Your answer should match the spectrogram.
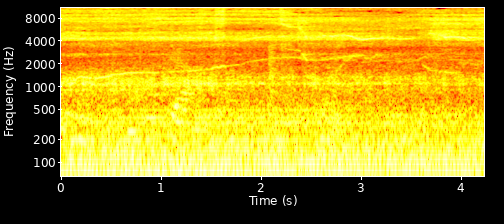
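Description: Steady low hum and hiss of dental equipment running, with a faint thin whistle that wanders slowly up and down in pitch.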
